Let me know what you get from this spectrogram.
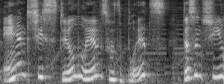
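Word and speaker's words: Blitzø: This isn't Blitz. The O is silent.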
